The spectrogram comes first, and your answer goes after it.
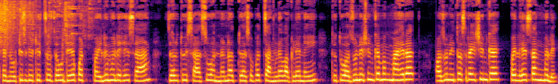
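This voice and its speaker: A man's voice: high voice, flat delivery, fast talker, mellow, no echo, lightly acted. A man voicing a stern, exasperated middle-aged father in a cartoon family drama, insistent and repetitive, with a Vidarbha Marathi accent. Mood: stern, questioning.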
